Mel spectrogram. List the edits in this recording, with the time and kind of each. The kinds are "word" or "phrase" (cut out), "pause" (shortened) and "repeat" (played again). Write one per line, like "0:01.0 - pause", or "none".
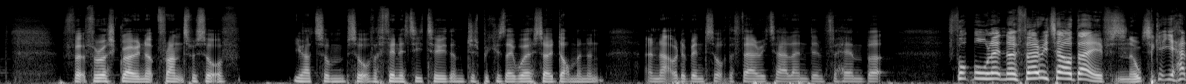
none

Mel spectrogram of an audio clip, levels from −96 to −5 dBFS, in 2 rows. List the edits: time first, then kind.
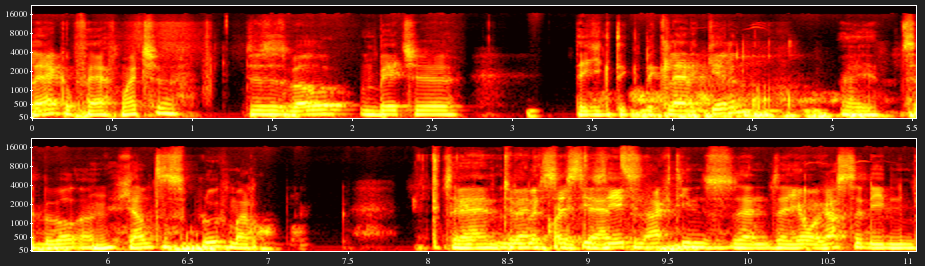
none

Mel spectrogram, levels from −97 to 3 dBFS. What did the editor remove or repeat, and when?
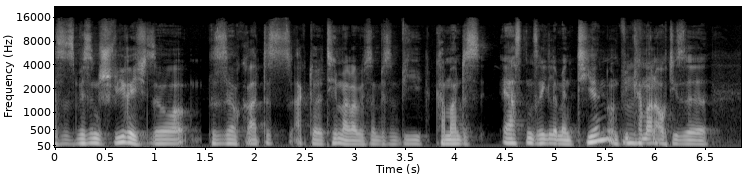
0:01.4 - pause
0:03.7 - pause

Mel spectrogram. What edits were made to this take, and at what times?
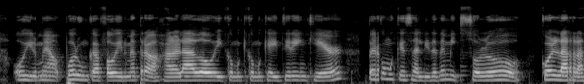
0:01.1 - word
0:01.8 - word
0:02.5 - repeat
0:03.8 - word
0:04.6 - word

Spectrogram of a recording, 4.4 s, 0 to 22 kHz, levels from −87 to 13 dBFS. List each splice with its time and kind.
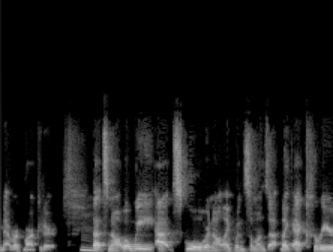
0:02.0 - word

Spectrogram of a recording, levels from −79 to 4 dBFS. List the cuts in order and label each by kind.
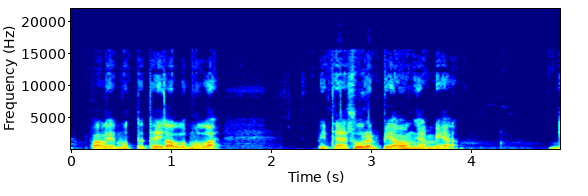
0:00.9 - word
0:02.7 - word

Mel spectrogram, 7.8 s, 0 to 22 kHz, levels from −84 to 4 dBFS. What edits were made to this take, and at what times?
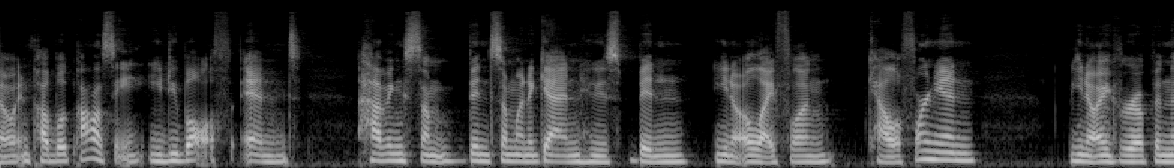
none

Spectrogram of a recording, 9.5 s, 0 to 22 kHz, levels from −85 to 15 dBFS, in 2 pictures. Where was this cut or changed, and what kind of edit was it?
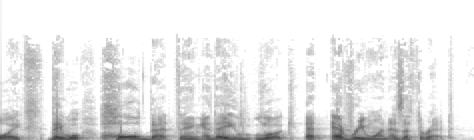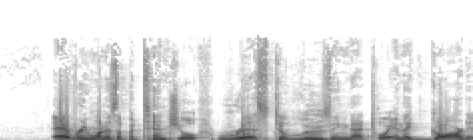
none

